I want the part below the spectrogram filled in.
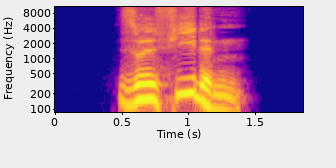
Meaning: dative plural of Sulfid
- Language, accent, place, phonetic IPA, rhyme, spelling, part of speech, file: German, Germany, Berlin, [zʊlˈfiːdn̩], -iːdn̩, Sulfiden, noun, De-Sulfiden.ogg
